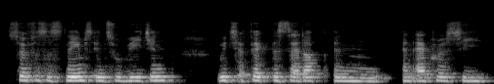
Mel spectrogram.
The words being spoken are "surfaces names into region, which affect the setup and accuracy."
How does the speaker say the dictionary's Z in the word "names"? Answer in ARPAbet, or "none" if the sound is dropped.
S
